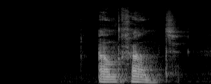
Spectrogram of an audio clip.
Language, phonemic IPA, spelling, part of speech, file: Dutch, /ˈaŋɣant/, aangaand, verb, Nl-aangaand.ogg
- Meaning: present participle of aangaan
